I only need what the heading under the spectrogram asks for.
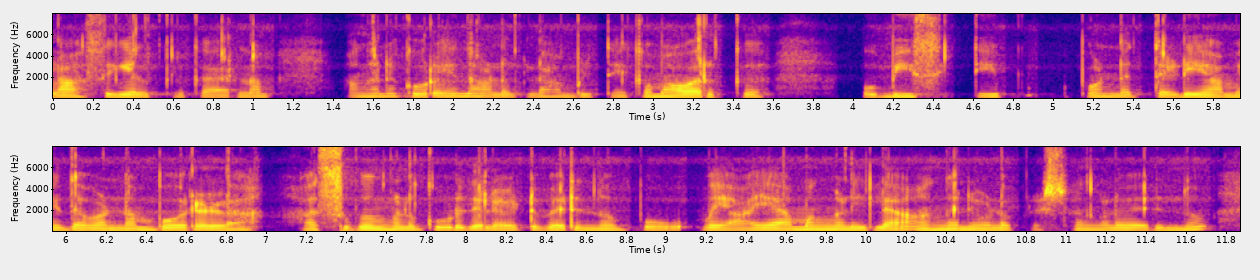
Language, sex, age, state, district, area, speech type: Malayalam, female, 18-30, Kerala, Thiruvananthapuram, rural, spontaneous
